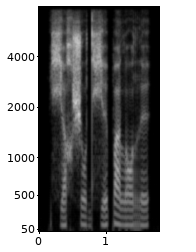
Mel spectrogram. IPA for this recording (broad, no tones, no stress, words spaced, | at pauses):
çɛχʃod çepa lɔre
